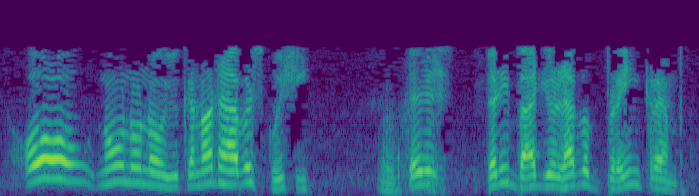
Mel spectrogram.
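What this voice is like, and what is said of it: Put-on foreign accent. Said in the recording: “I don't know why I'm talking like this ... doing an accent”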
